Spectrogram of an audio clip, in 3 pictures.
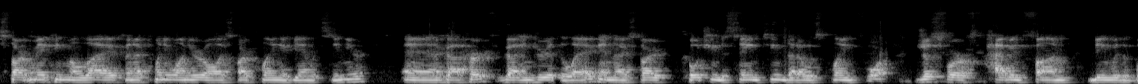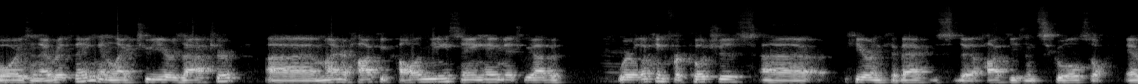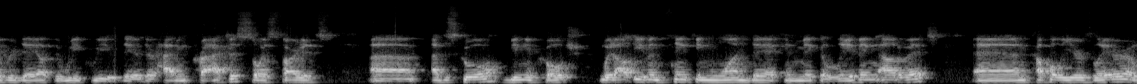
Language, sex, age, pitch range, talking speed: English, male, 30-49, 95-110 Hz, 205 wpm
